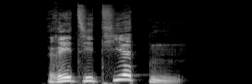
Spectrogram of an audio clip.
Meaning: inflection of rezitieren: 1. first/third-person plural preterite 2. first/third-person plural subjunctive II
- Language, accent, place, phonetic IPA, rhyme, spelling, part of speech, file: German, Germany, Berlin, [ʁet͡siˈtiːɐ̯tn̩], -iːɐ̯tn̩, rezitierten, adjective / verb, De-rezitierten.ogg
